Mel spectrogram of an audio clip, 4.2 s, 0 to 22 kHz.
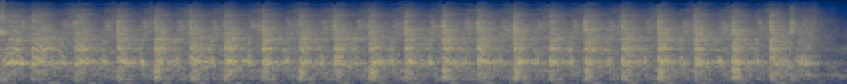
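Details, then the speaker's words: Honda CBR954 Fireblade after six-month rebuild including gearbox work, first start attempt: starter churns the engine slowly and laboriously, about three pulses a second, never catching; battery too weak, needs more charge. "right needs some extra juice don't it battery was s"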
